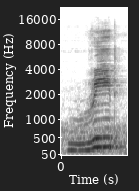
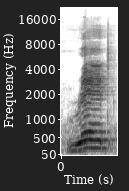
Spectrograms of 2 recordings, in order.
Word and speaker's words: read: I dash read a storybook. I read a storybook. Read is the present tense, read is the past tense, but we spell it the same way.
